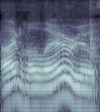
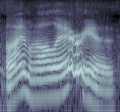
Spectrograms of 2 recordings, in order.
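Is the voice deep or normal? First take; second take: deep; normal. First: It is said in a deeper voice. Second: It is said in a normal voice.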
